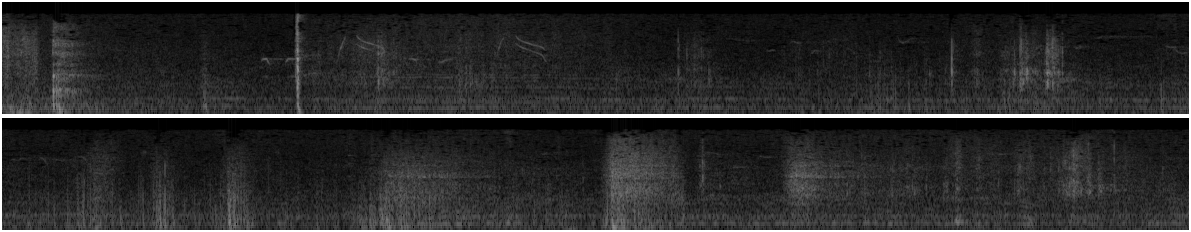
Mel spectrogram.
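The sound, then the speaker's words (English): A steady buzzing of bees drones throughout, its pitch wavering as the insects move about, with a few brief clicks and rustles breaking in along the way. “Concern is the latest decrease in the bee population.”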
